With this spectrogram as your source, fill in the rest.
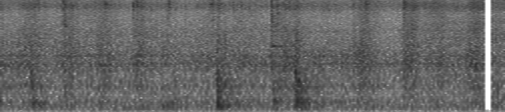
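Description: Chopped onions sautéing and being stirred in a pan for Tamil-style chicken curry, a steady sizzling hiss with periodic scraping stir strokes, close and alone.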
